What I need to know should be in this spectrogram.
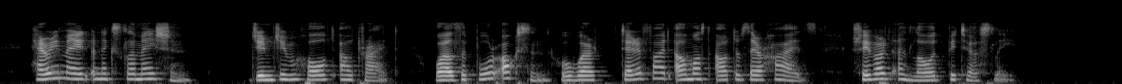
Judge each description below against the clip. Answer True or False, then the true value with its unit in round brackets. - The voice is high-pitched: True (220 Hz)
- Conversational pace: False (130 wpm)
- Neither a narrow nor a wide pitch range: True (3.5 semitones)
